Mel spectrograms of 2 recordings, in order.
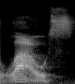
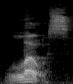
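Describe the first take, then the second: First: The diphthong starts from a lower, open vowel. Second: The diphthong starts from a higher, raised vowel. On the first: This is how Americans say it. "and louse if you don't" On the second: This is how many Canadians say it. "will be pronounced as louse if you follow this rule"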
